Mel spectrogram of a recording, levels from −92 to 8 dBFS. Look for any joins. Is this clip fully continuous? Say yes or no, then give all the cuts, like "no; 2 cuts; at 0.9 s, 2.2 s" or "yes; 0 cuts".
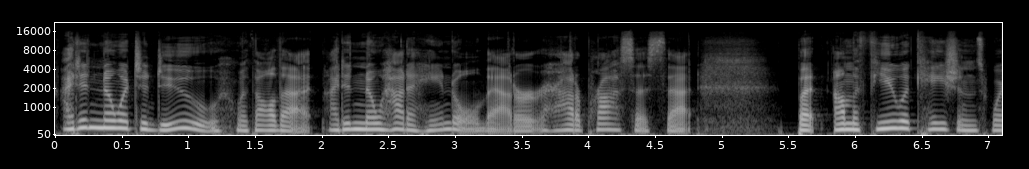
yes; 0 cuts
